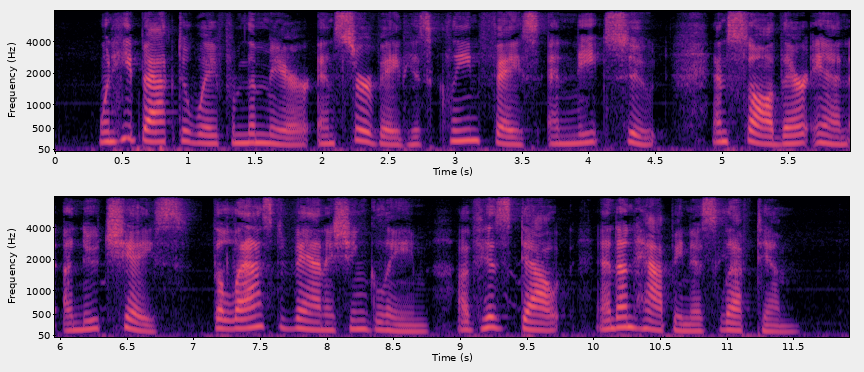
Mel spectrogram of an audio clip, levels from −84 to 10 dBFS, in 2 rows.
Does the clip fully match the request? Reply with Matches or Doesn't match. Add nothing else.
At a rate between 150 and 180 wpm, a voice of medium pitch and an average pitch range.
Matches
